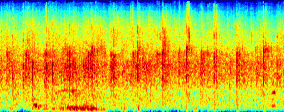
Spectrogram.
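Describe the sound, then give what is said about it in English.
An audience breaks into sustained applause in appreciation of a speaker, a dense, steady patter of many hands clapping at an even loudness throughout, with a low murmur of voices underneath near the start. “I think he also accepts cash and credit in addition to applause.”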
